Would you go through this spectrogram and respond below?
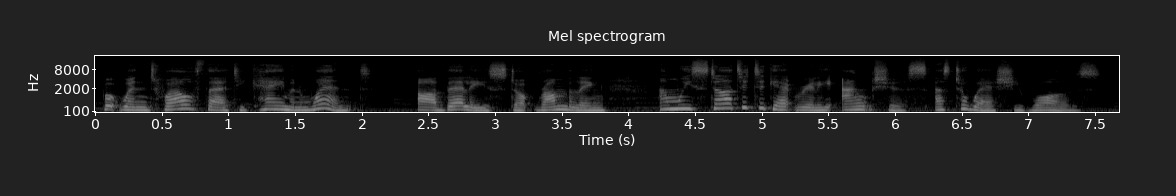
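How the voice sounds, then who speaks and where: A woman's voice: medium pitch, expressive, measured pace, faint music behind. A woman with a British accent reading a scripted first-person story as a storyteller.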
